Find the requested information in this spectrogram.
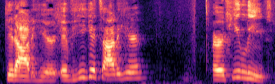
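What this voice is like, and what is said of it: Slips into a Chicago accent. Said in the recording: “pardon my accent there, the little Chicago came out of me.”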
